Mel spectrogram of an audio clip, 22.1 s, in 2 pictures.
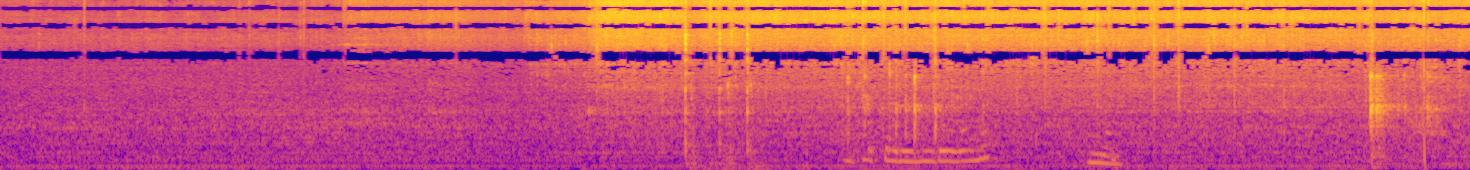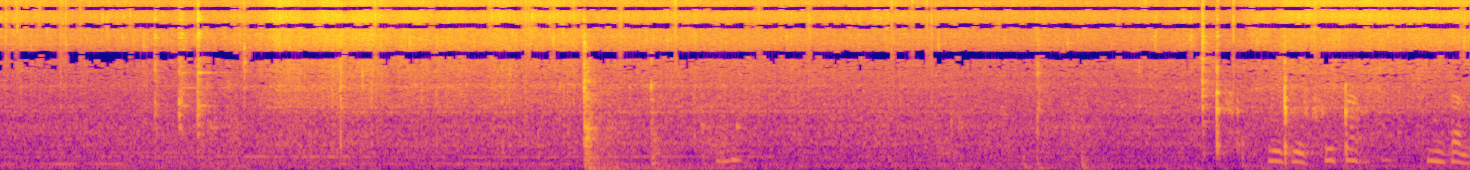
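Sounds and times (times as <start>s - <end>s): oil sizzling with vegetables: 0.0s - 22.0s.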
